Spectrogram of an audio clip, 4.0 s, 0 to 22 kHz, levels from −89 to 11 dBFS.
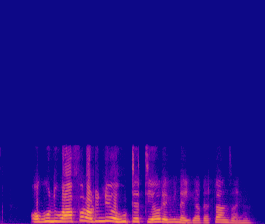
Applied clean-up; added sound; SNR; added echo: neural mask model DeepFilterNet 3.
